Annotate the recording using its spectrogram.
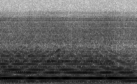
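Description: Distorted electric guitar holding long sustained notes, played live at high volume through the stage PA.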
